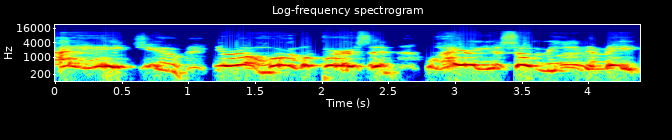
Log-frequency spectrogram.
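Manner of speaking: very high, loud, shrill furious screaming. Retelling flailing at someone with pool noodles, retelling screaming. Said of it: "I was screaming".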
